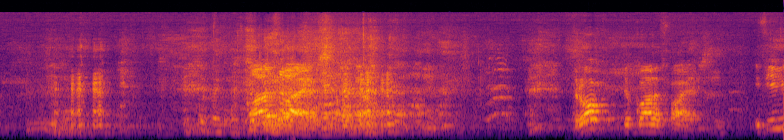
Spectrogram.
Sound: laugh

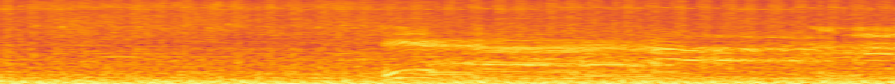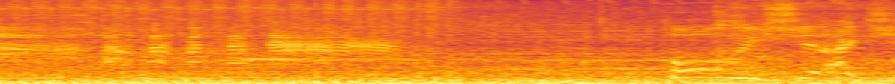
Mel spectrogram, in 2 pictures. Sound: screaming with the minigun

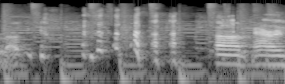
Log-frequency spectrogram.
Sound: both laughing

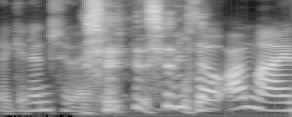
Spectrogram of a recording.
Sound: both laugh

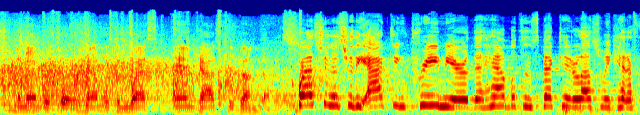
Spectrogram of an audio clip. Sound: applause

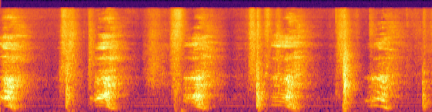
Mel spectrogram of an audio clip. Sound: groaning noises

